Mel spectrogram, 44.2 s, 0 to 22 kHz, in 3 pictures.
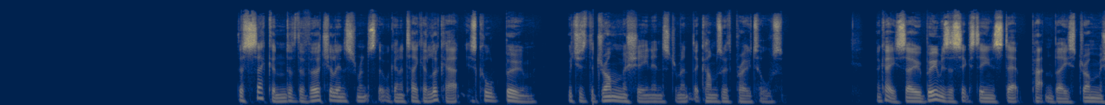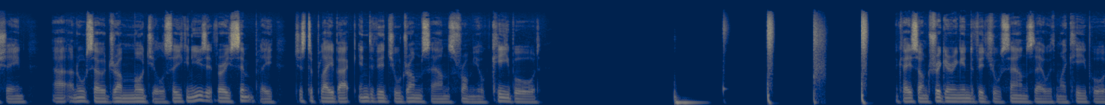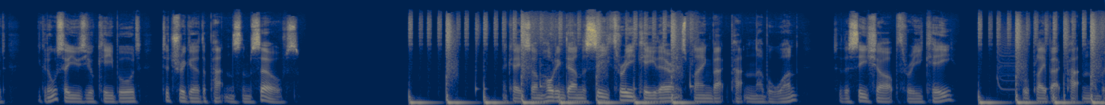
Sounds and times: Speech: 3.2s - 10.5s, 11.7s - 22.0s, 26.7s - 33.6s, 36.2s - 42.3s, 43.0s - 44.2s
Music: 23.7s - 26.4s, 34.9s - 38.8s, 42.5s - 44.2s.

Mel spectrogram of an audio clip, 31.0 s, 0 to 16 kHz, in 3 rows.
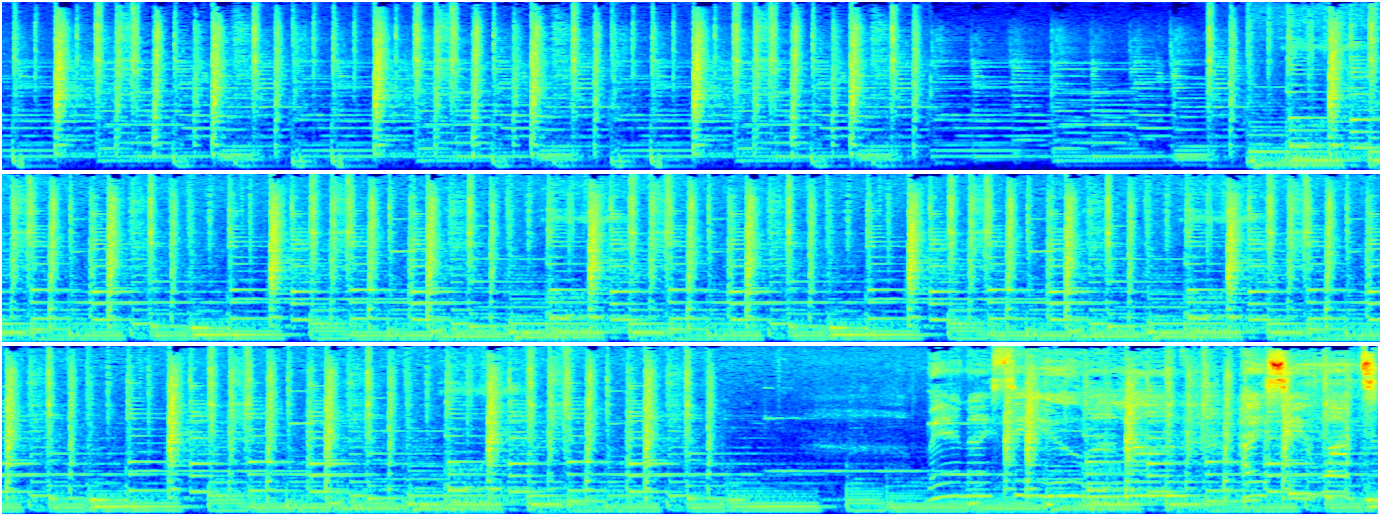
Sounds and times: Musical instrument: 9.0s - 30.9s.

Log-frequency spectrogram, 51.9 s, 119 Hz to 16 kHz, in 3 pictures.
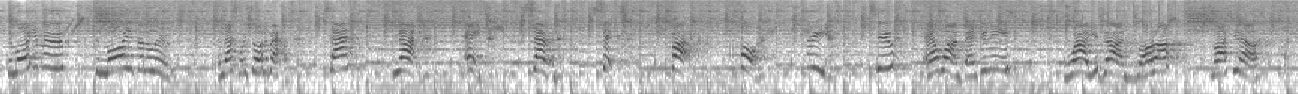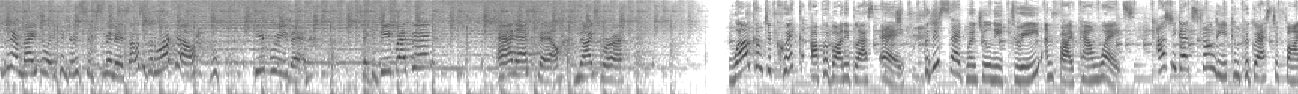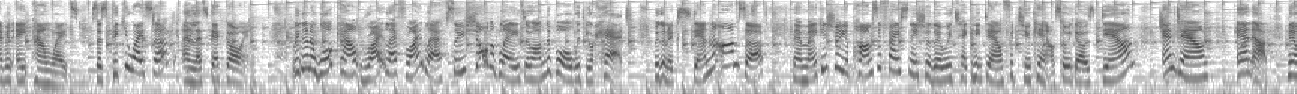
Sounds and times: Music: 0.0s - 51.9s
Speech: 4.4s - 8.2s, 11.7s - 13.5s, 23.9s - 25.6s, 27.0s - 37.9s, 38.5s - 51.9s.

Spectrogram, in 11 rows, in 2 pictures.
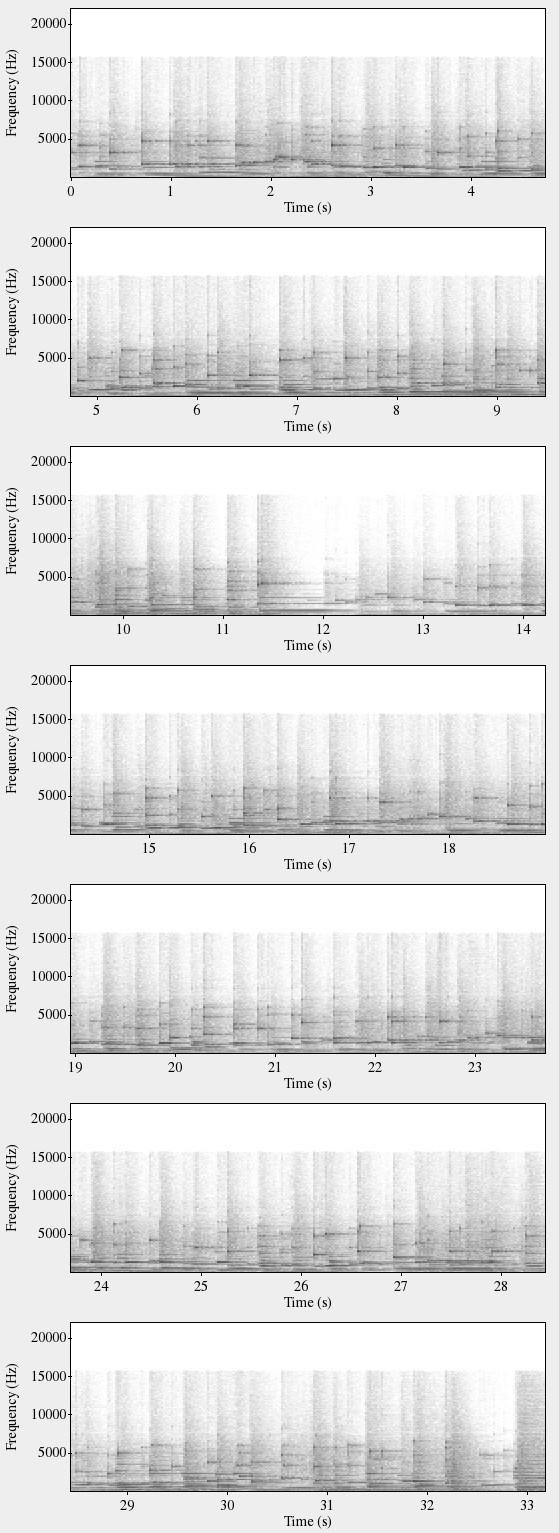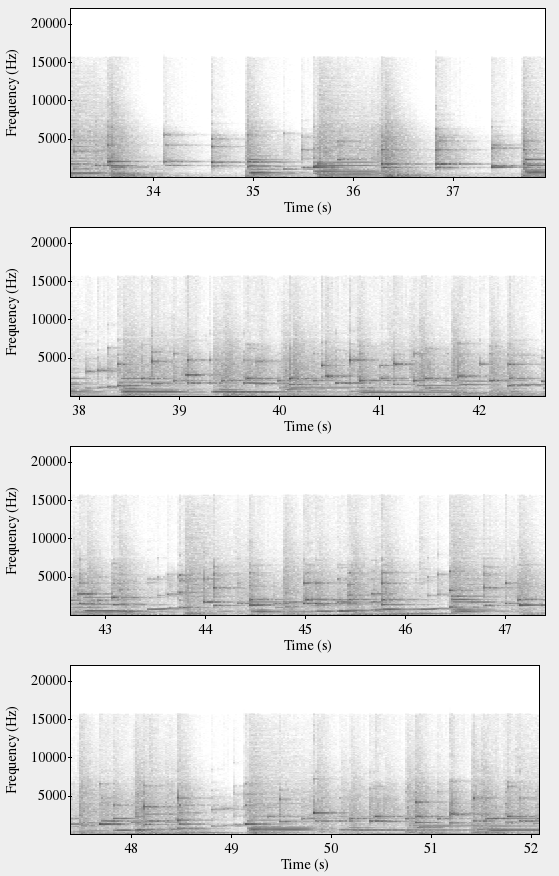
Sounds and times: Glockenspiel: 0.0s - 52.0s
Marimba, xylophone: 0.0s - 52.0s.

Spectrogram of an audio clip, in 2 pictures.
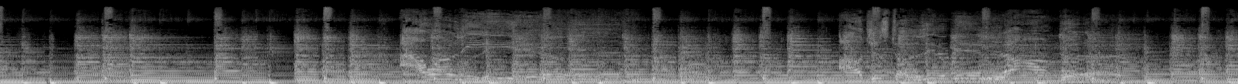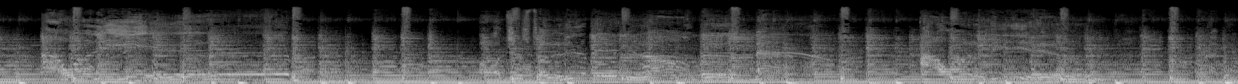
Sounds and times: Rock music: 0.0s - 24.7s.

